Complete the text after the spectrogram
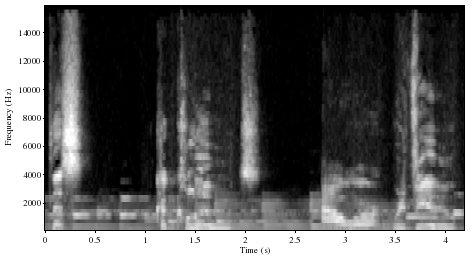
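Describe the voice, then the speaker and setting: A man reviewing a kitchen oven in a home kitchen, chatting excitedly with viewers. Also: on the high side, drawn-out words, loud music behind the voice. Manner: exuberant, chatty, calls viewers "my friends" and "baby". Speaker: cooking appliance reviewer. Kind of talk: casual cooking review.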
